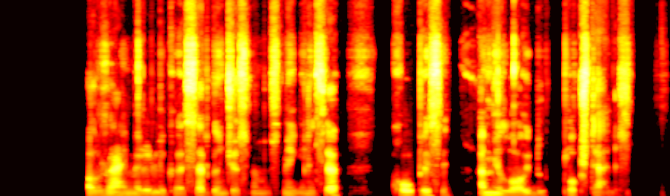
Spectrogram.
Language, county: Lithuanian, Vilnius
